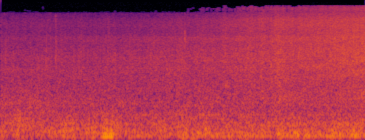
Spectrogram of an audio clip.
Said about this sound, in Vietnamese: Bên ngoài trời vẫn âm u. Mây xám đua chen che kín cả bầu trời. Những giọt mưa đầu tiên đã ngấp nghé rơi, là mặt biển đã động, nay còn dữ dội hơn.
